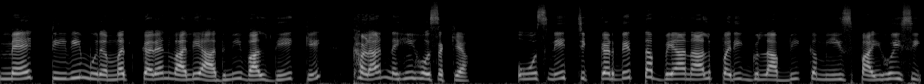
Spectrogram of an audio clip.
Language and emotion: Punjabi, disgusted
